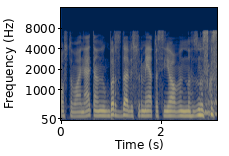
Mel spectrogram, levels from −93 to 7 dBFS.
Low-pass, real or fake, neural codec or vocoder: 7.2 kHz; real; none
